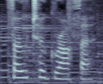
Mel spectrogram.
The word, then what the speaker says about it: photographer: Take the word photograph. The stress is on the first syllable, photograph. But in photographer, it shifts, photographer.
